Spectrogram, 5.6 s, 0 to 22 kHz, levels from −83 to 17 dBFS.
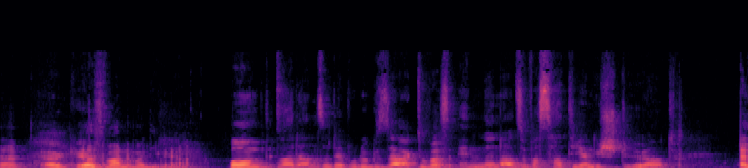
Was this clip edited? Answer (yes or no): yes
